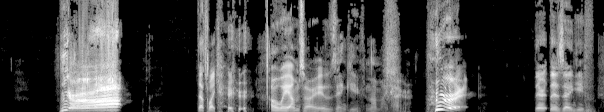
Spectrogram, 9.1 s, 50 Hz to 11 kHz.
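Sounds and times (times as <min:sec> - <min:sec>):
man imitating a fighting-game character's throw grunt: 0:00.9 - 0:01.8, 0:06.5 - 0:07.0
speech: 0:03.0 - 0:07.0, 0:08.0 - 0:09.0
laughter: 0:03.2 - 0:03.7.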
